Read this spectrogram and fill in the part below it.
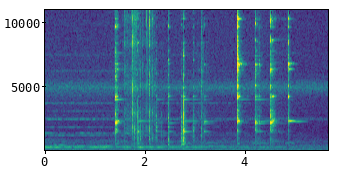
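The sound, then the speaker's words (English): Light, bright clinks of a cup ring out in quick irregular clusters, a spoon or glassy tap striking several times over a steady low hum, with no voices, as tea leaves are measured into a cup while making tea in a kitchen. “As I measure out the tea leaves into my favorite cup, I pour in the just boiled water and fill it up.”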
